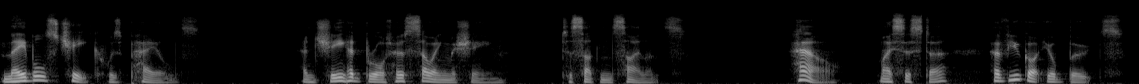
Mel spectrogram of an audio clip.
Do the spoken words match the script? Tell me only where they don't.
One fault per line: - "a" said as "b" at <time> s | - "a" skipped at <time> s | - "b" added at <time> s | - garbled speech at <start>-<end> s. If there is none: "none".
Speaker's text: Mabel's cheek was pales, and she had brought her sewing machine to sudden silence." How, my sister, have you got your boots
none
